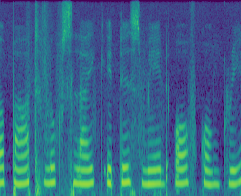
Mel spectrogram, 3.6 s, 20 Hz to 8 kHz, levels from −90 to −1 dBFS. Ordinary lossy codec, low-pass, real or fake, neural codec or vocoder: none; none; real; none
